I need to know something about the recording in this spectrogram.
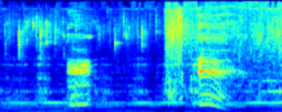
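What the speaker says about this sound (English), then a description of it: "The water's starting to come through." Water starts gushing through a hole being dug by hand in an animated adventure scene, with splashy trickling and faucet-like running water in two short bursts at moderate loudness.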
